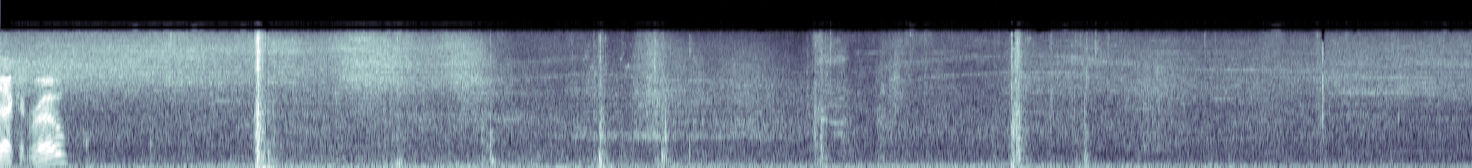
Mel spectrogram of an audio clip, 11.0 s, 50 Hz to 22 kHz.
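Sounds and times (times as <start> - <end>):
low background rumble: 0.0 - 11.0
car door clicks: 1.9 - 2.2.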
